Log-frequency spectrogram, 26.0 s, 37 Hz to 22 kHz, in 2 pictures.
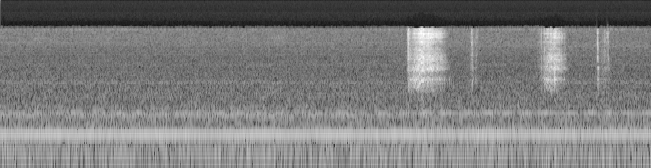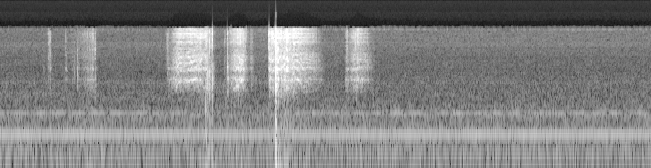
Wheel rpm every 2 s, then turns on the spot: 0, 0, 0, 0, 10, 10, 0, 0, 40, 30, 0, 0, 0.
none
